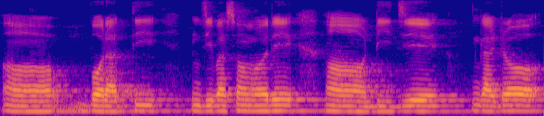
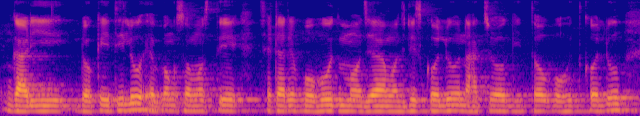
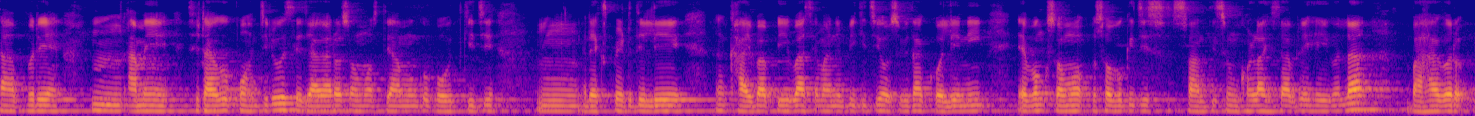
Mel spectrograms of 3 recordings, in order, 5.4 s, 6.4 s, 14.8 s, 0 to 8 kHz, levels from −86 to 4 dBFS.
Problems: none marked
